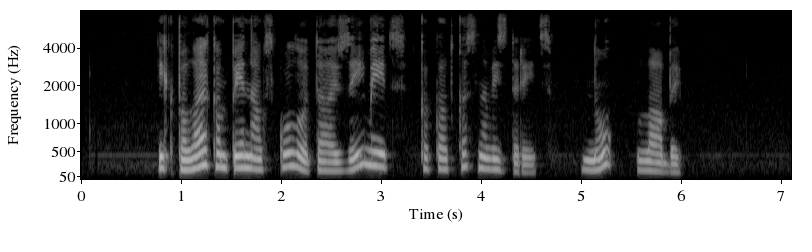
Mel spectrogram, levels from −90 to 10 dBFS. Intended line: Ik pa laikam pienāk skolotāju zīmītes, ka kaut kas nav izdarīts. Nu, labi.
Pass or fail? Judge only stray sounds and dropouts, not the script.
pass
